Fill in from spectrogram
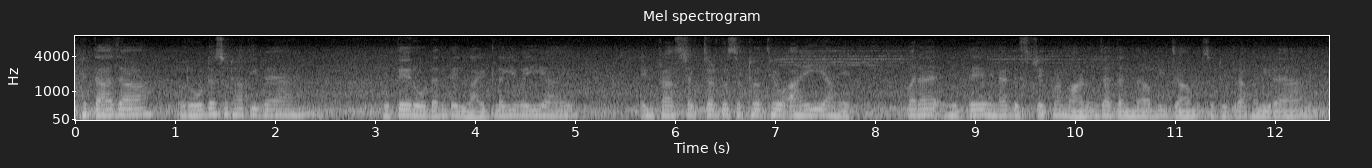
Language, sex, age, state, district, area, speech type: Sindhi, male, 18-30, Maharashtra, Thane, urban, spontaneous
